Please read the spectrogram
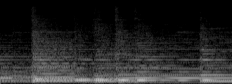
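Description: Acoustic guitar strummed, a chord struck again several times and left ringing between strokes.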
